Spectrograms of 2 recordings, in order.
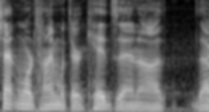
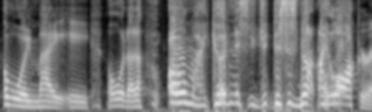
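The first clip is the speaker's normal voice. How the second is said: higher, louder mock British panic; imitated British accent; 10 semitones higher, 7 dB louder than usual. Girl shut in a locker by her friend, panicky mock British accent. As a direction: put on a hammed-up British accent, building to alarm. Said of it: "doing a British accent".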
